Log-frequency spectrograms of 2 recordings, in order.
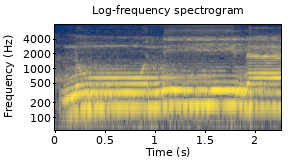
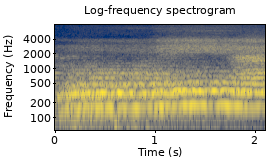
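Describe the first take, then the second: Both takes have the same delivery.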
